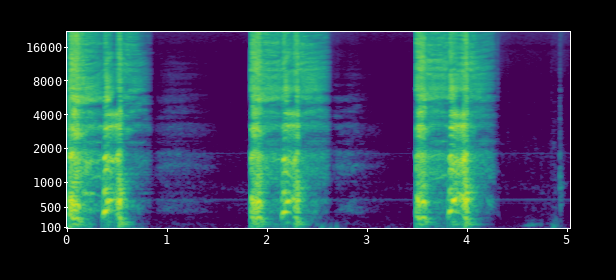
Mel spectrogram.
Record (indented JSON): {
  "three_cough_length": "5.0 s",
  "three_cough_amplitude": 32768,
  "three_cough_signal_mean_std_ratio": 0.38,
  "survey_phase": "beta (2021-08-13 to 2022-03-07)",
  "age": "18-44",
  "gender": "Female",
  "wearing_mask": "No",
  "symptom_none": true,
  "symptom_onset": "6 days",
  "smoker_status": "Never smoked",
  "respiratory_condition_asthma": false,
  "respiratory_condition_other": false,
  "recruitment_source": "REACT",
  "submission_delay": "6 days",
  "covid_test_result": "Positive",
  "covid_test_method": "RT-qPCR",
  "covid_ct_value": 22.0,
  "covid_ct_gene": "E gene",
  "influenza_a_test_result": "Negative",
  "influenza_b_test_result": "Negative"
}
